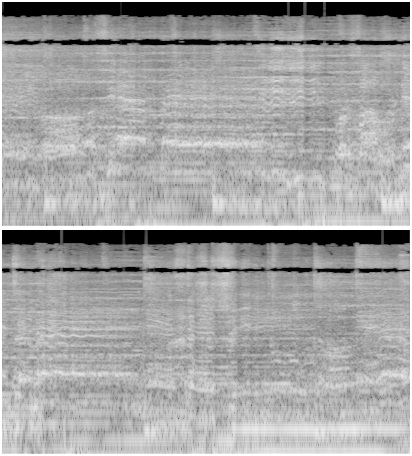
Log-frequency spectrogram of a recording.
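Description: Loud pop music, a voice singing a melody over a heavy, steady bass line.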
